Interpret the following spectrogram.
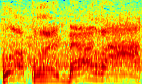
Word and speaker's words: La Primera: La Primera, Stephanie McCare. You need to roll your R's a little bit on that, man. La Primera.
